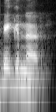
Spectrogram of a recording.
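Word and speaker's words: beginner: बिगिन से एक word बनता है जिसको हम कह देते हैं बिगनर। ये वर्ड बिगनर नहीं होता, बिगिनर होता है, ये हमने आपको प्रोनाउंसिएशन में बताया भी था।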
